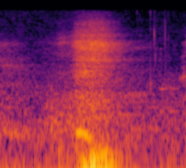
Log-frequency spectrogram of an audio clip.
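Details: A single short, forceful, low rough nasal snort-like burst of air in a quiet room.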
